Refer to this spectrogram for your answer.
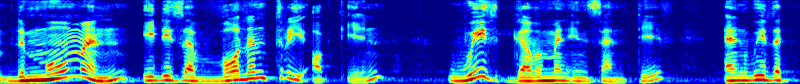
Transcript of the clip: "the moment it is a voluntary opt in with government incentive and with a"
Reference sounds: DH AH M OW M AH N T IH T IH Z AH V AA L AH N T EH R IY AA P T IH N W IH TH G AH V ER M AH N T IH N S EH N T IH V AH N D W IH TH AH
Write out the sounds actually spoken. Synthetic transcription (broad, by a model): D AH M OW M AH N IH T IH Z AH V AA L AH N T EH R IY AA P T IH N W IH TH G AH V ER M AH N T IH N S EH N T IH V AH N W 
